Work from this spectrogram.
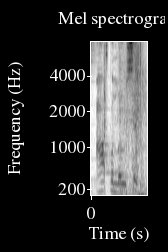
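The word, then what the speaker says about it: Apollousa: card we are going to talk about is apollosa goddess of the bow see i finally said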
